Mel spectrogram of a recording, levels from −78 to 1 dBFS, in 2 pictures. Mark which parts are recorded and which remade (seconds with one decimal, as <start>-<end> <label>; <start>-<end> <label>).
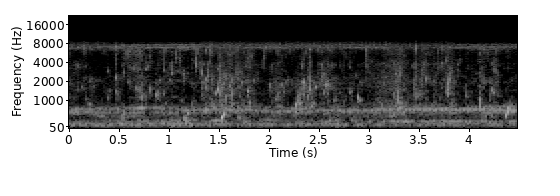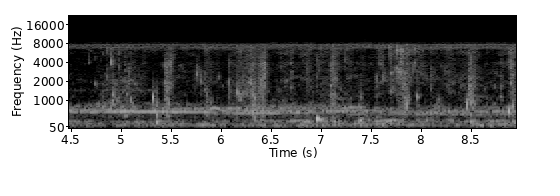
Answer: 0.0-0.7 remade; 0.7-5.1 recorded; 5.1-9.0 remade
